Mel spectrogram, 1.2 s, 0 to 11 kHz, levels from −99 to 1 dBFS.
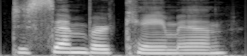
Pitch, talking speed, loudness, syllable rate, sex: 210 Hz, 145 wpm, -17 LUFS, 4.6 syllables/s, female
